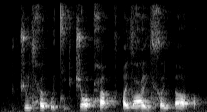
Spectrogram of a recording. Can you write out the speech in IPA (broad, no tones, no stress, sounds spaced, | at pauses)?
t͡ʃ u lʲ ħ u ʔ u tʲ ɘ ʔ t͡ʃ ɔ ʔ ħ ɑ ʔ t͡sʼ ɑ lʲ ʕ ɘ lʲ x ɒ lʲ ʔ ɑ ʔ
